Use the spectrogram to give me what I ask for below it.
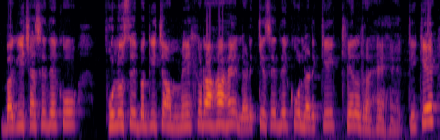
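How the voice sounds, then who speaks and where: Patient woman teacher, fairly high voice. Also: normal speed. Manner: patient, repeats questions back to pupils. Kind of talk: workbook solution lesson.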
